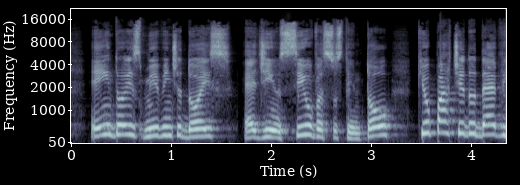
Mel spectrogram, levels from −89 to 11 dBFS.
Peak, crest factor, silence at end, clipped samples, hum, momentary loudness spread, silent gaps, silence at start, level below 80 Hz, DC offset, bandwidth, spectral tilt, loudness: 0 dBFS; 14 dB; 0 s; under 0.1%; none; 5 LU; none; 0.2 s; -62 dBFS; under 0.1%; 16.5 kHz; -2 dB/octave; -13 LUFS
